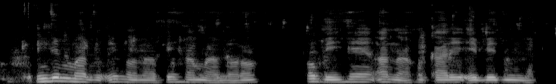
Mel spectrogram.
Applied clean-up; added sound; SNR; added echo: neural mask model Resemble Enhance denoiser.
